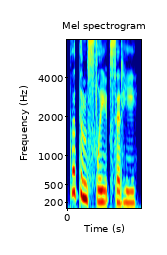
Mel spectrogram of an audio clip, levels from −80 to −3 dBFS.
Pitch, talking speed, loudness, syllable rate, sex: 225 Hz, 270 wpm, -14 LUFS, 5.1 syllables/s, female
